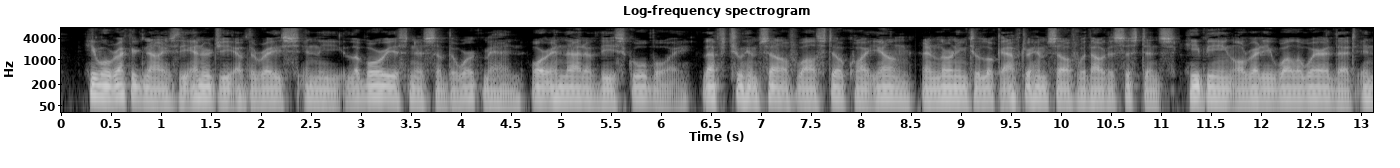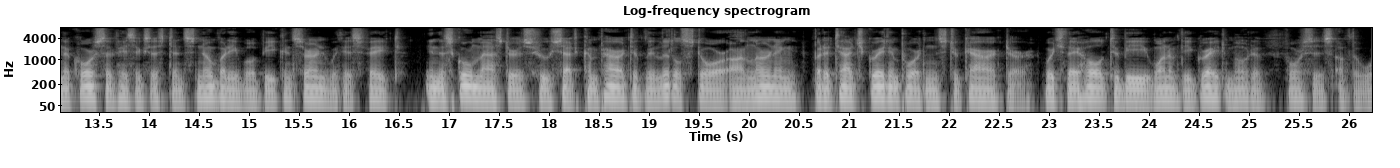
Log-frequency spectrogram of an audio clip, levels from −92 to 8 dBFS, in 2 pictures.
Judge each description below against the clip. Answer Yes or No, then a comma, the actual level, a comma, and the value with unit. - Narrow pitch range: Yes, narrow, 2.3 semitones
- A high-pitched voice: No, very low, 75 Hz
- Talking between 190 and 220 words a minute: Yes, average, 195 wpm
